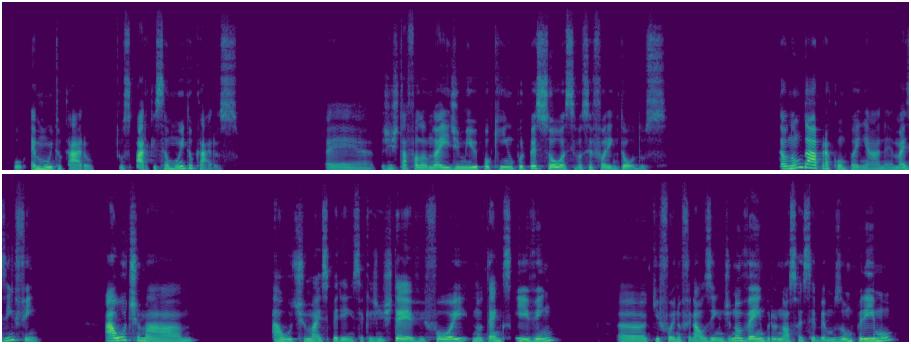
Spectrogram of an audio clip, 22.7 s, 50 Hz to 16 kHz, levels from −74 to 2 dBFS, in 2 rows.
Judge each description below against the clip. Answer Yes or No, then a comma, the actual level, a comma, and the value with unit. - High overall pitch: No, medium, 180 Hz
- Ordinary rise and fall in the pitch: Yes, average, 4.0 semitones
